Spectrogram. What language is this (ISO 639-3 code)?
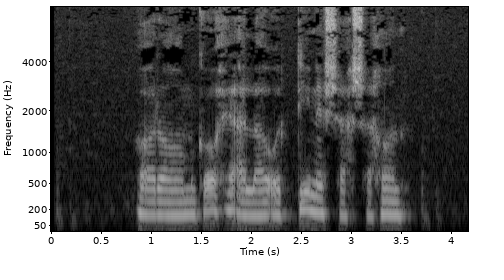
fas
